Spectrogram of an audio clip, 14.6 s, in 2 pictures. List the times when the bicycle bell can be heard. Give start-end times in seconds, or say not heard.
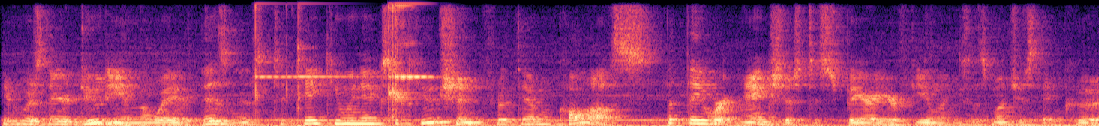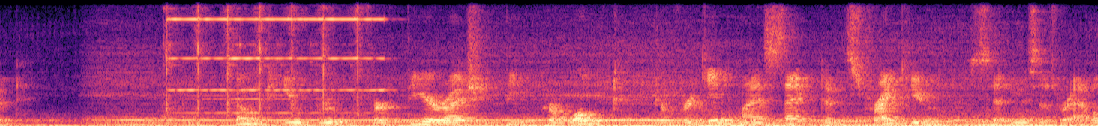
1.6-2.9, 8.4-9.9.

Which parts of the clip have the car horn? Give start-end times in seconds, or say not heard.
not heard.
